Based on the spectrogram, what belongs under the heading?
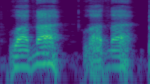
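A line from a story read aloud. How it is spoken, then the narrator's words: Grumbling. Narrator (Russian): проворчал двуглавый Юл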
